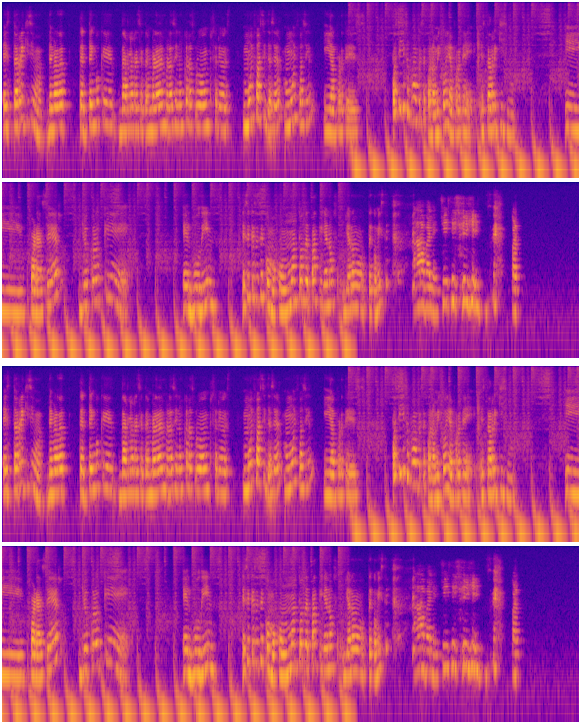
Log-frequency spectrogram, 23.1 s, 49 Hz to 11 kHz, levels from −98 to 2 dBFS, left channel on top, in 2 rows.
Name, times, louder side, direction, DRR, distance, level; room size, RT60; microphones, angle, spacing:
voice 1, 0.0-1.3 1.5-4.5 4.8-7.1 7.8-10.3 11.3-12.7 13.1-14.1 15.2-15.8 16.3-19.8 21.4-21.5, right 1 dB, 10° right, 0.6 m, -23 dB
sound 1, 6.9-18.6, equal, 40° right, 1.9 m, -30 dB
voice 2, 19.8-21.2 21.7-21.8, left 3 dB, 35° left, 0.4 m, -25 dB
4.2 x 2.4 x 2.5 m
head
